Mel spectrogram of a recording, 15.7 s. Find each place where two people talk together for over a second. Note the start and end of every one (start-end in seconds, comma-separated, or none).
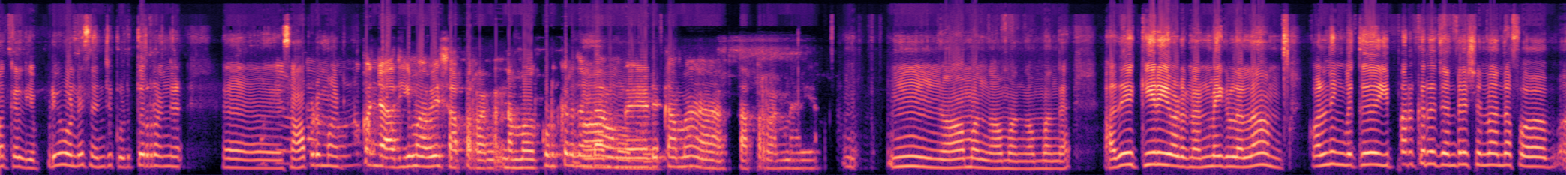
none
